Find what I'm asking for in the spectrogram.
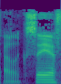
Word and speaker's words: Alexeyev: And of course, you can reach me at the Twitter at Ilya Alexeyev, pronounced Alexeyev for anyone interested, but of course it's spelled weird, so Ilya Alexeyev.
